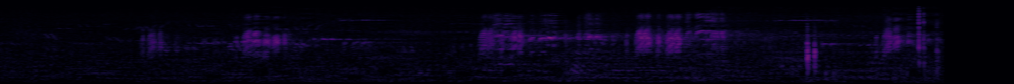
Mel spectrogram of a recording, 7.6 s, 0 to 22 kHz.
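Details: A group of Himalayan bulbuls perched on a wire by a roadside with abundant greenery, between Sarahan and Shimla, Himachal Pradesh, around 12:40 pm on 8 May 2014, giving bright chattering bursts of short notes against a faint steady hiss.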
